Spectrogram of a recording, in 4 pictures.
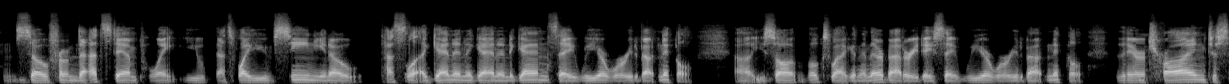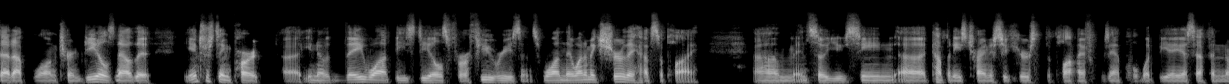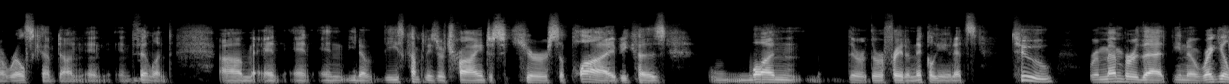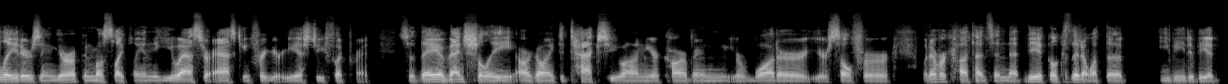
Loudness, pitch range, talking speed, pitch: -21 LUFS, 90-100 Hz, 200 wpm, 95 Hz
